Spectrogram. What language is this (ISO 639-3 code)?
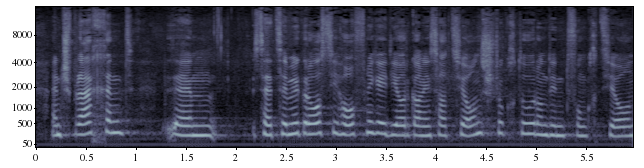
gsw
